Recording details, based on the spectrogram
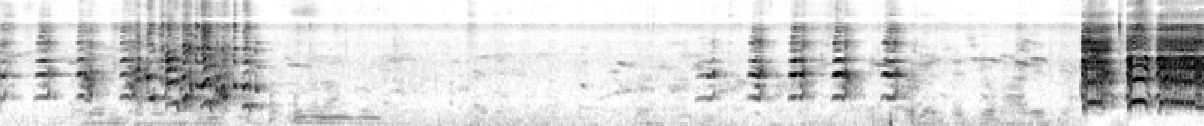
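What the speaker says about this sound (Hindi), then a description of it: "ये टर्किश है।" Turkeys on a farm in Khed gobble in several rapid, rattling bursts, near and loud, with quieter gaps between calls and a final strong burst; a voice speaks briefly between them.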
